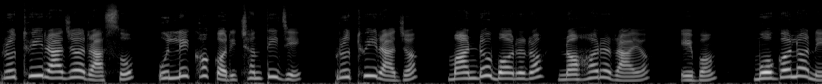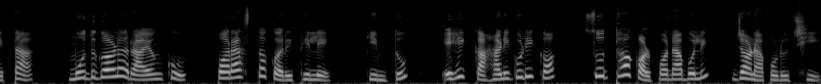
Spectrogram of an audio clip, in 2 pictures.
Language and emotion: Odia, neutral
